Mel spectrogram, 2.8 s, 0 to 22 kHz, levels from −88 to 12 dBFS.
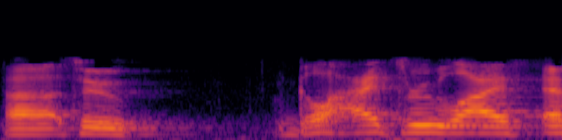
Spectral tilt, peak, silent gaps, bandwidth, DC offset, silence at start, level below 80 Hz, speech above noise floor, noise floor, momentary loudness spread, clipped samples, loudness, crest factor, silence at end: -10 dB/octave; -8 dBFS; none; 4.8 kHz; under 0.1%; 0 s; -68 dBFS; 35 dB; -60 dBFS; 10 LU; under 0.1%; -26 LUFS; 18 dB; 0 s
